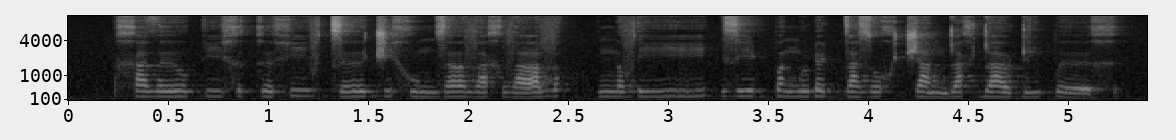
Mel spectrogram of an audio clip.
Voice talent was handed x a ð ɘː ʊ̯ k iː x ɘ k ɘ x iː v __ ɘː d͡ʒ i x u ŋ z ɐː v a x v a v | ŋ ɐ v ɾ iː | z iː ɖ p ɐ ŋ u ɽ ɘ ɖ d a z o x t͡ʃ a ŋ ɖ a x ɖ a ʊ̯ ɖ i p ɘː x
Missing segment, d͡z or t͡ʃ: d͡z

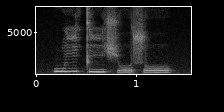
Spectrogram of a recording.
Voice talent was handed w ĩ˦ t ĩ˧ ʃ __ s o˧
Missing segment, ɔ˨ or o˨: o˨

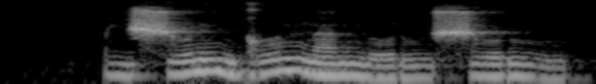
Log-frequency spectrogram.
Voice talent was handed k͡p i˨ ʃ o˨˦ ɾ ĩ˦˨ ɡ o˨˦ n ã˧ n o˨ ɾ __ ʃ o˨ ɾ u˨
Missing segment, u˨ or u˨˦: u˨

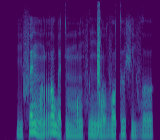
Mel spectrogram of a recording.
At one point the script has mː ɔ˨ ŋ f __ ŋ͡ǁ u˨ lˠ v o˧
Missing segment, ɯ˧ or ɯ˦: ɯ˧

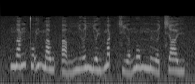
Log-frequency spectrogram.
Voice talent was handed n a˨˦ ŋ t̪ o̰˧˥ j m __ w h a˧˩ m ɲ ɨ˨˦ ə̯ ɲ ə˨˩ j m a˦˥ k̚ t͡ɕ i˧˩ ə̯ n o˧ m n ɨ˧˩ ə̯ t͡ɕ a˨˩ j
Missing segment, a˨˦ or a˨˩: a˨˩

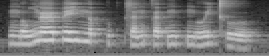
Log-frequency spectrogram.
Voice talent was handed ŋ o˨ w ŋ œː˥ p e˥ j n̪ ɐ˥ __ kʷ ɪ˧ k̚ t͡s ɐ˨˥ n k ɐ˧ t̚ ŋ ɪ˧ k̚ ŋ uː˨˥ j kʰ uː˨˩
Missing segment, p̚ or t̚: p̚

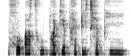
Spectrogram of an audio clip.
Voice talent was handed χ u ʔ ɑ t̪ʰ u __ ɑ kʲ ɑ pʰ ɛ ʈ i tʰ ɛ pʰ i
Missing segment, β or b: b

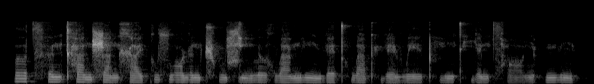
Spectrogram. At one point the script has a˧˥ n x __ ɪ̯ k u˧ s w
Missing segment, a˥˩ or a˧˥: a˧˥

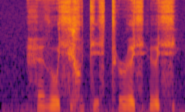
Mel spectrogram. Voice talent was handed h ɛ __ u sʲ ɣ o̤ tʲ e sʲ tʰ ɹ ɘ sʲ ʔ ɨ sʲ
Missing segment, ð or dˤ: ð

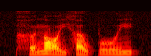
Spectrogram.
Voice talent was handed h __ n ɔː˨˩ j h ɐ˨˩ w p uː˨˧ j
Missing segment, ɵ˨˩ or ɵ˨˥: ɵ˨˥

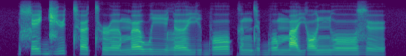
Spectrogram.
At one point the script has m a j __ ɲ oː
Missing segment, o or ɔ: ɔ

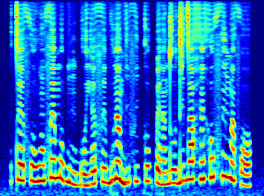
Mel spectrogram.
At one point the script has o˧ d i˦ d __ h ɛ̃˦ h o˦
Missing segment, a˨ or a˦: a˦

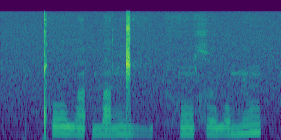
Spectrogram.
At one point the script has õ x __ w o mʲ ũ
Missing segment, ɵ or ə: ɵ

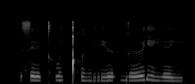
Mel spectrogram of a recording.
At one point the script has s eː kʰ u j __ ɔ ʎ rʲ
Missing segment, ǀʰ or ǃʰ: ǃʰ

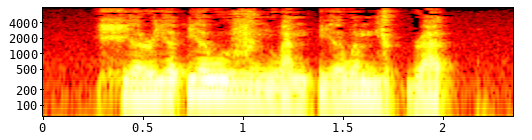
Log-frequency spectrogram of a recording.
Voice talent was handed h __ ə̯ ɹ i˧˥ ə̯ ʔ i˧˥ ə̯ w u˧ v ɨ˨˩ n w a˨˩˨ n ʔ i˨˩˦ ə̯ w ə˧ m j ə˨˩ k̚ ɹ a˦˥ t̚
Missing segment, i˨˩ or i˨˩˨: i˨˩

